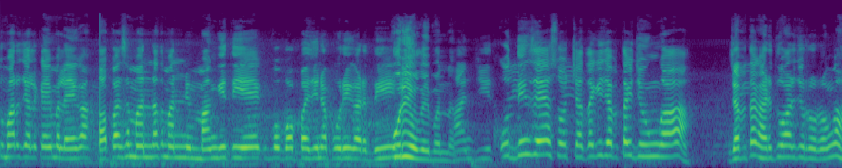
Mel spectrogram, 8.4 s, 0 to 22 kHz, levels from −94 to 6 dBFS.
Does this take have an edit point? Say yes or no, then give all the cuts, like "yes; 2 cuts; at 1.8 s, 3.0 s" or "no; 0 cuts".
yes; 2 cuts; at 1.0 s, 4.9 s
